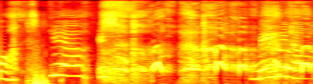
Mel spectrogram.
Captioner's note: laughing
